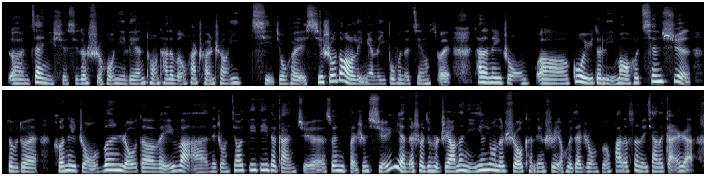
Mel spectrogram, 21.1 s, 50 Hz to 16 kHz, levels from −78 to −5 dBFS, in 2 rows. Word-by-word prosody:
呃， 175 0 -1
在 215 -3 +4
你 175 -3 -5
学 155 -2 -9
习 170 +1 -9
的 175 +1 -1
时 195 - -2
候， 160 0 -4
你 170 -2 -5
连 160 +4 -3
同 190 -2 -4
它 185 -3 -3
的 180 - +1
文 170 - -5
化 180 -1 -1
传 180 - -3
承 175 -3 -4
一 195 0 -3
起 - - -4
就 165 -1 -4
会 160 -3 -2
吸 225 +8 +1
收 265 +3 +4
到 275 - +8
里 165 - -4
面 155 - -5
的 155 - -13
一 160 - -12
部 180 +2 -4
分 175 -1 -7
的 155 - -9
精 160 +1 -8
髓。 - - -3 0.3
它 220 - +5
的 215 -2 +7
那 205 -1 +3
种， 175 -2 -4
呃， 170 0 +1
过 250 0 +7
于 190 -2 +2
的 190 0 +1
礼 170 -6 -4
貌 175 +1 +2
和 200 +3 -1
谦 255 +6 +4
逊， 260 -1 +2 0.3
对 195 - +1
不 180 - -4
对？ 165 -4 -1 0.2
和 185 0 +1
那 210 0 +3
种 150 -5 -4
温 230 +1 +5
柔 165 -5 +1
的 165 -2 0
委 155 +1 -2
婉， 150 -7 0
那 170 - -7
种 170 0 -6
娇 215 +3 +1
滴 235 +2 -1
滴 235 0 0
的 215 -2 0
感 165 -2 -2
觉， 145 0 -4
所 210 +5 0
以 - - +1
你 210 -1 +1
本 190 - -4
身 190 +1 -3
学 195 -4 -1
语 320 - -1
言 190 - +5
的 165 +2 0
时 200 - -1
候 195 - +3
就 195 +1 -1
是 185 -3 0
这 185 +3 -1
样， 175 0 +5
那 225 - +3
你 180 -4 -2
应 225 +3 +5
用 235 -2 +4
的 195 -1 +2
时 200 - -3
候 165 -1 +3
肯 190 - -6
定 170 +1 -6
是 180 -1 -3
也 - - -3
会 175 -3 -4
在 165 -2 -1
这 160 - -13
种 170 0 -5
文 155 +2 -6
化 195 +1 0
的 185 0 -1
氛 210 +2 -2
围 180 -1 -4
下 180 -1 -2
的 175 - -3
感 180 - 0
染。 190 - 0
180 Hz, 295 characters per minute, -23 LUFS, 165-200 Hz, 0.3 s, 到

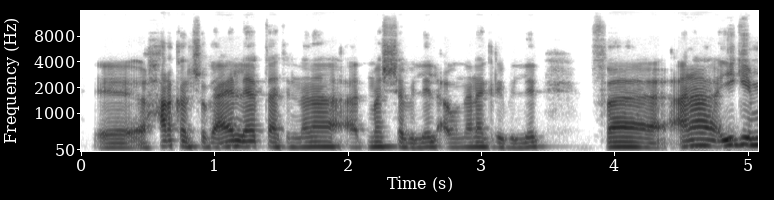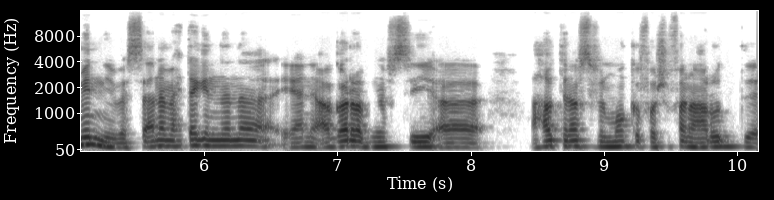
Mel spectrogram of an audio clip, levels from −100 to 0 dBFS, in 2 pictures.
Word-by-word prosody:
الحركة 135 +6 -1
الشُجاعية 125 -1 0
اللي 140 -1 +4
هي 135 - +4
بتاعة 135 -3 -3
إن 115 0 -9
أنا 130 +1 0
أتمشّى 125 0 -2
بالليل 120 +2 -4
أو 115 - -5
إن 115 - -10
أنا 120 +1 0
أجرِي 120 -1 -4
بالليل، 115 +4 -6 0.4
فأنا 125 +6 +3
ييجي 165 +5 +5
منّي 170 -9 +3
بس 110 0 -5
أنا 150 - +2
محتاج 145 +2 0
إن 150 -1 +1
أنا 150 -1 0
يعني 115 0 -3
أجرّب 135 0 +3
نَفسي 125 0 -1
آآ، 115 -1 -2 0.3
أحُط 140 +1 -1
نفَسي 140 -2 -1
في 130 - -16
الموقِف 135 +1 -2
وأشوف 125 +2 -6
أنا 115 -3 +2
هارُد 130 +2 -2
130 Hz, 195 wpm, -22 LUFS, 120-140 Hz, 0.4 s, ييجي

